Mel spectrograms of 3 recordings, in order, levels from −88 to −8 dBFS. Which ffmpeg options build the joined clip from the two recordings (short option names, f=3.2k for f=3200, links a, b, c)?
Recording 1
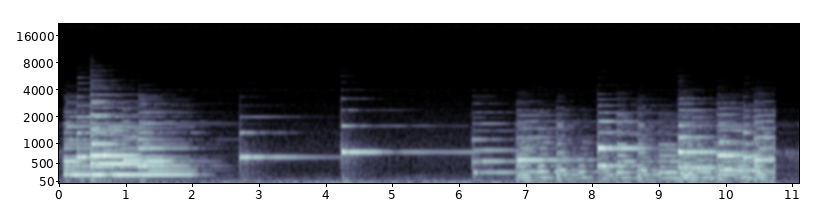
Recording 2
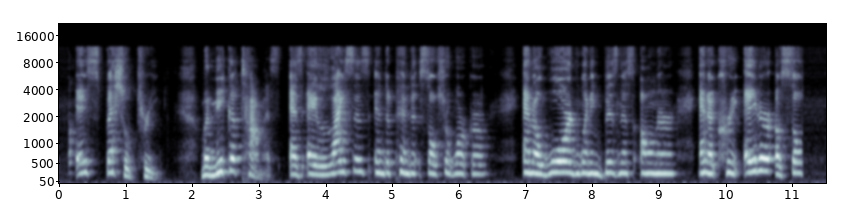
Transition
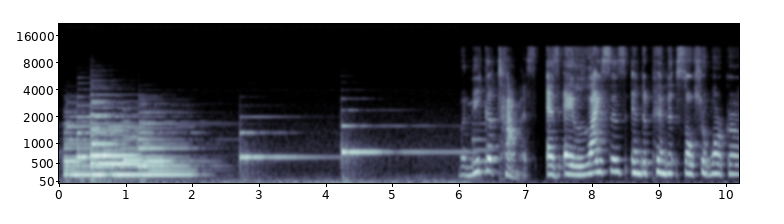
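-filter_complex "[0:a]apad=whole_dur=10.21,atrim=end=10.21,atrim=end=6.66,asetpts=PTS-STARTPTS[a];[1:a]atrim=start=2.09:end=6.36,asetpts=PTS-STARTPTS[b];[a][b]acrossfade=d=0.72:c1=tri:c2=tri"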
